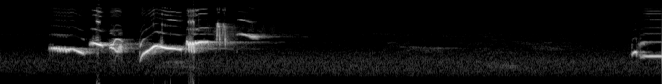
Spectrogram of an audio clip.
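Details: Common blackbird sings one rich, varied fluty phrase of about two seconds with a high squeaky flourish, followed by a long quiet pause and the start of another phrase.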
